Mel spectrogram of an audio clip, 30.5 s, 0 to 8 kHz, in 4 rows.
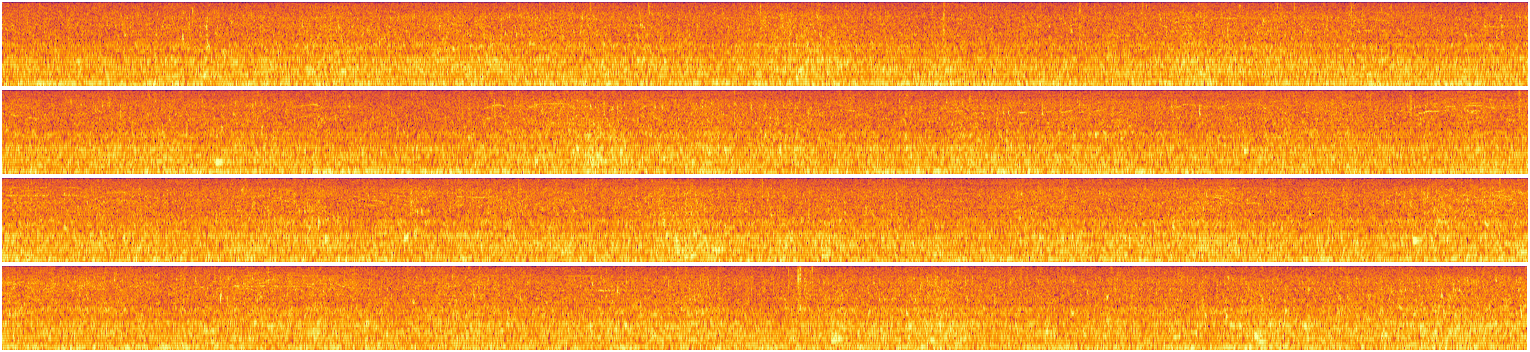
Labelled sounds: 15.3	15.5	Pacific white-sided dolphin, 4.0 to 4.2 kHz

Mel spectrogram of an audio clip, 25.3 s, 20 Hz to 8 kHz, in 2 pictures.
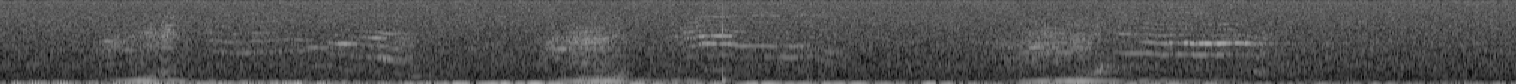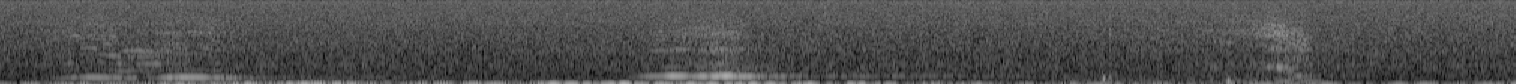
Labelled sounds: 1.2	3.4	humpback whale, 0.80 to 2.6 kHz
4.5	5.1	humpback whale, 1.3 to 2.0 kHz
5.7	6.5	humpback whale, 1.4 to 4.5 kHz
9.3	10.5	humpback whale, 0.99 to 3.4 kHz
13.6	14.0	humpback whale, 1.2 to 1.3 kHz
18.0	18.4	humpback whale, 1.2 to 1.4 kHz

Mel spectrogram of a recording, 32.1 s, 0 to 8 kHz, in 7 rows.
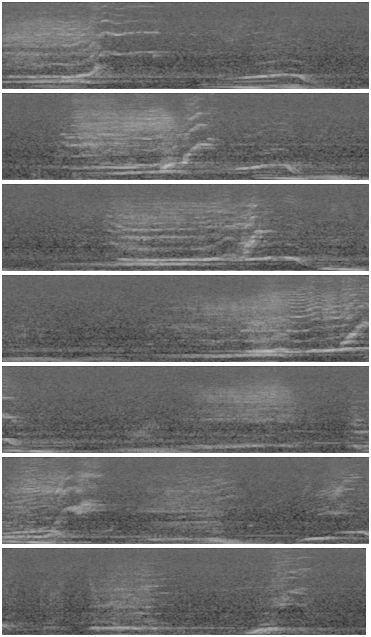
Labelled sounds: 0.4	2.0	humpback whale, 0.80 to 7.0 kHz
3.2	3.8	humpback whale, 0.86 to 1.1 kHz
5.3	8.2	humpback whale, 0.80 to 5.4 kHz
10.7	12.6	humpback whale, 0.80 to 3.7 kHz
13.1	13.4	humpback whale, 3.6 to 3.8 kHz
16.0	18.6	humpback whale, 0.80 to 5.0 kHz
20.8	21.1	humpback whale, 1.1 to 1.2 kHz
23.1	24.3	humpback whale, 0.99 to 5.4 kHz
25.4	25.9	humpback whale, 1.6 to 3.0 kHz
26.9	27.5	humpback whale, 0.99 to 3.9 kHz
28.7	29.6	humpback whale, 0.96 to 2.1 kHz
30.9	31.4	humpback whale, 0.99 to 2.0 kHz

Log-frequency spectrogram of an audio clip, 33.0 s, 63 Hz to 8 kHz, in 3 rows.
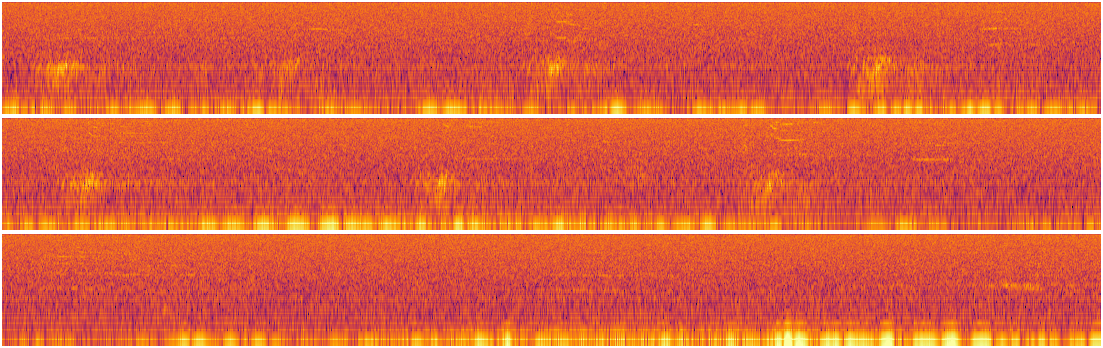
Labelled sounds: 12.2	12.5	Pacific white-sided dolphin, 4.0 to 4.2 kHz
18.7	19.0	Pacific white-sided dolphin, 2.9 to 3.4 kHz
20.1	20.5	humpback whale, 1.2 to 1.4 kHz
23.1	23.4	humpback whale, 1.3 to 1.4 kHz

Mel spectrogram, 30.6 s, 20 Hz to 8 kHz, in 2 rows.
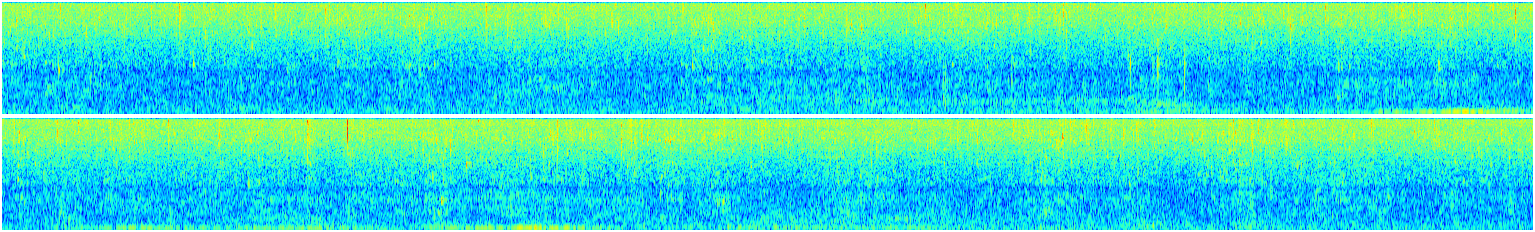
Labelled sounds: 0.4	0.7	water noise, 1.1 to 1.6 kHz

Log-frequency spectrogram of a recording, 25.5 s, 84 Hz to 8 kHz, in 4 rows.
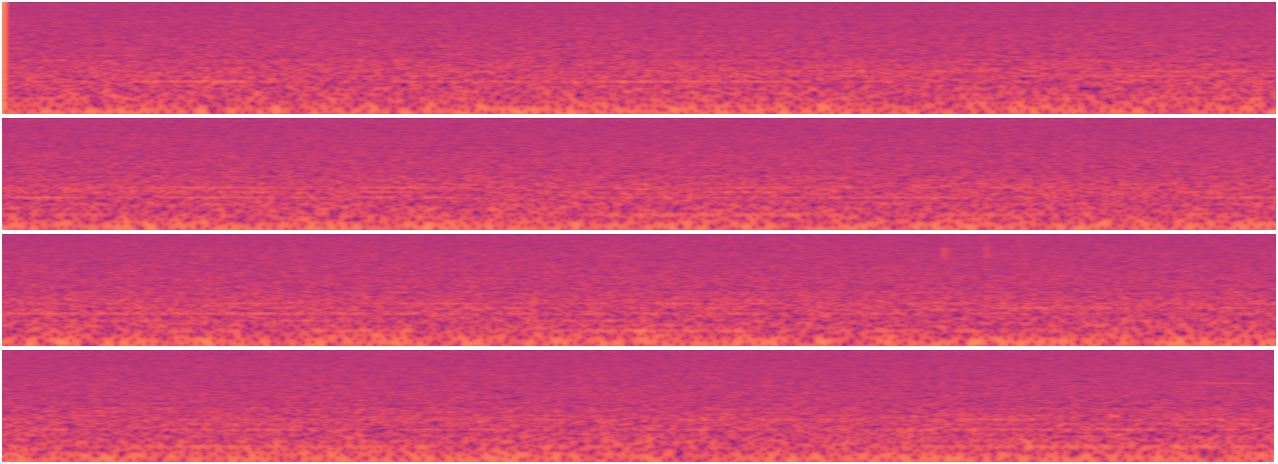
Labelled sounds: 25.0	25.4	Pacific white-sided dolphin, 2.0 to 2.1 kHz

